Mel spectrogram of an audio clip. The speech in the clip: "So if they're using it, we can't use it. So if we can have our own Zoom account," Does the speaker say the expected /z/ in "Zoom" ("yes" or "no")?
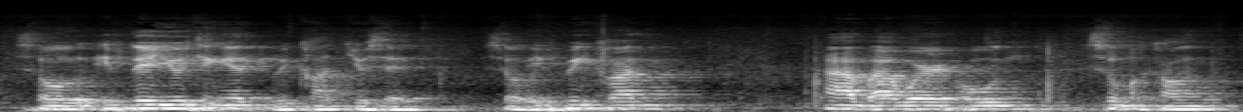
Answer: no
